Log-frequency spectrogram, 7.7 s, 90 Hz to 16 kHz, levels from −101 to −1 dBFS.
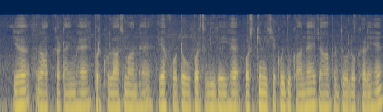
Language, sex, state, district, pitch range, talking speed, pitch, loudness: Hindi, male, Uttar Pradesh, Etah, 110-115 Hz, 220 wpm, 110 Hz, -26 LUFS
